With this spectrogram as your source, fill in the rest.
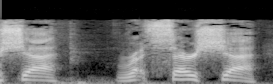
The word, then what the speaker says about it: Saoirse: with Saoirse Ronan it's come on yes sir she Russia Ronan and I learned how to say her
